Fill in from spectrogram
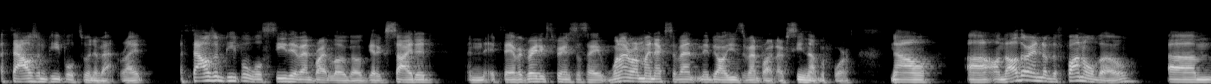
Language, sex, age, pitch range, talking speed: English, male, 30-49, 100-130 Hz, 255 wpm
